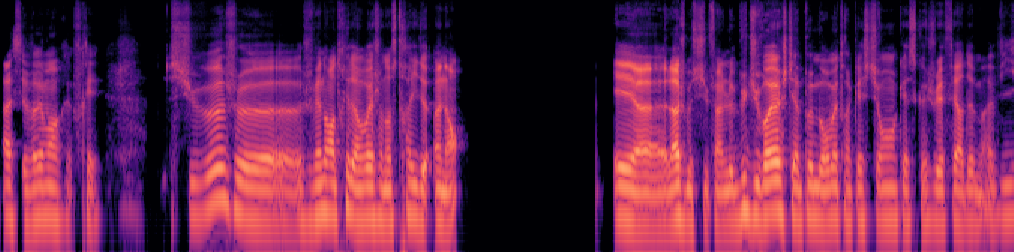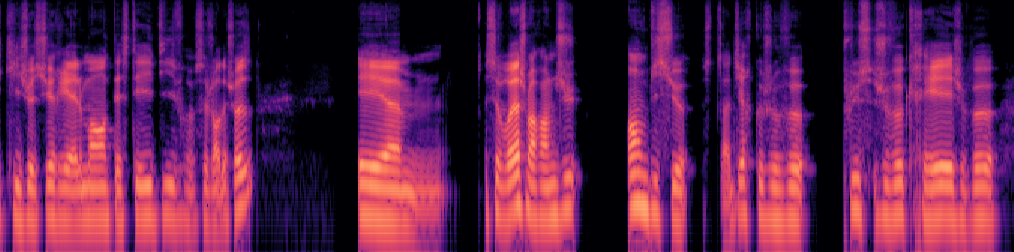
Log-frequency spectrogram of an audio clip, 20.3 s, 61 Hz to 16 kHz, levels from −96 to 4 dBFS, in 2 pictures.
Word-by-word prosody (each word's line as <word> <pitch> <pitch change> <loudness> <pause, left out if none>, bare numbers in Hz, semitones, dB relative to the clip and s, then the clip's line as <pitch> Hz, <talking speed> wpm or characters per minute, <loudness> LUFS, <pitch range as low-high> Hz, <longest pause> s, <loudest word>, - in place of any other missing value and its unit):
Ah, 135 - +1
c'est 130 -2 -10
vraiment 130 +1 -2
v 120 0 -17
frais. 130 - -11 0.7
Si - - -11
tu 140 - -9
veux 170 +8 0
je 125 - 0
je 120 +1 -10
viens 135 - +1
de 145 - +1
rentrer 140 +2 0
d'un 130 -3 +3
voyage 130 0 +1
en 125 - -2
Australie 130 +3 -4
de - - 0
1 125 -2 0
an 115 - -3 1.5
et 130 -1 +6
heu, 110 -1 +4
là, 125 +2 +8
je 125 - -4
me 120 - -2
suis 120 +2 -8
enfin, 115 -1 -4
le 120 +1 -2
but 150 +5 -2
du 140 -1 -2
voyage 145 +2 +7
c'étais 140 - -3
un - - -3
peu 135 +2 -2
me 125 -2 -1
remettre 125 +1 -1
en - - -6
question: 125 +1 -6
«Qu'est-ce 120 -1 -8
que - - -9
je 125 - -12
vais 120 0 0
faire 115 -1 -2
de 120 - -5
ma - - -8
vie? 135 +1 -11
Qui 130 0 -6
je 130 +1 -3
suis 130 +2 -2
réellement?» 125 0 +2
tester 130 +2 -4
y - - -3
vivre, 130 -2 -9
ce 125 +2 -10
genre - - -3
de - - -5
choses - - 0 1.0
et 135 -1 +6
hem, 120 -12 +2 0.4
ce - - -3
voyage 155 +5 +7
m'a 135 - +6
rendu 135 - -2 0.4
ambitieux. 150 -7 +1 0.2
C'est - - -15
à - - -7
dire 145 0 -4
que, 135 - -7
je 130 0 -6
veux 130 - -3 0.3
plus. 155 -1 -6
Je 135 +1 -6
veux 140 +2 -1
créer. 135 0 +3
Je 125 0 -8
veux 125 0 -3
130 Hz, 225 wpm, -23 LUFS, 125-135 Hz, 1.5 s, là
